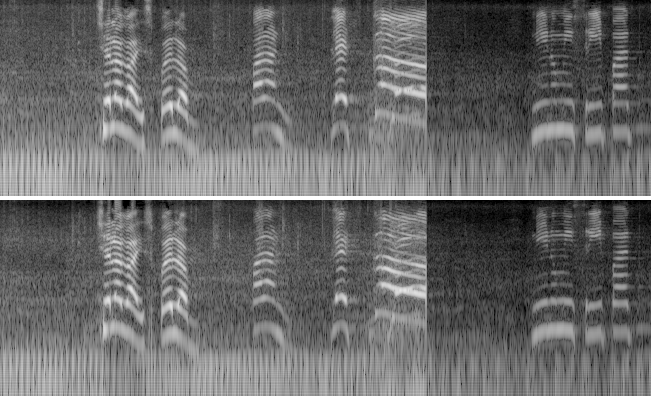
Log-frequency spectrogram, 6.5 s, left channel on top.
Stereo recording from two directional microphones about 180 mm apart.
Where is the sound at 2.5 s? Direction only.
25° left (ahead or behind).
